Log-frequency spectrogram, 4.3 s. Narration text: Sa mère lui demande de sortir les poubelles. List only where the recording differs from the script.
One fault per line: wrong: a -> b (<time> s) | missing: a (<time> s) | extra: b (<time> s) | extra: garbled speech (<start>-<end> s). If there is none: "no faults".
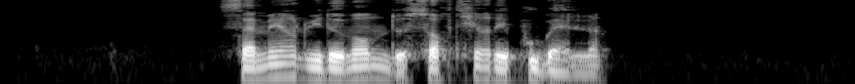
no faults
